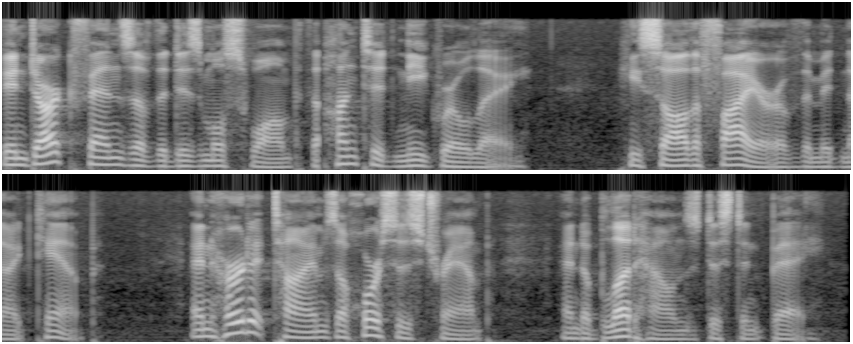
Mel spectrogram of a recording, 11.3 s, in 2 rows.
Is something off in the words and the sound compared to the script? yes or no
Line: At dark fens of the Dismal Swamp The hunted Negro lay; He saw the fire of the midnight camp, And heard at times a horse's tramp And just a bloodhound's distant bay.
yes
